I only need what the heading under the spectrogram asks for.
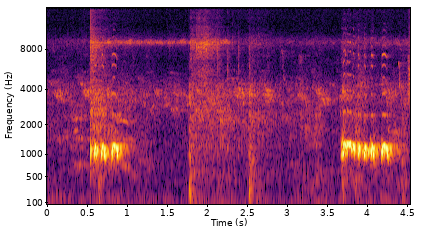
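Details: Local zebra dove singing: two bursts of rapid, rolling staccato coos at a steady mid pitch, each lasting about half a second, separated by quiet gaps with a few soft clicks and knocks.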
